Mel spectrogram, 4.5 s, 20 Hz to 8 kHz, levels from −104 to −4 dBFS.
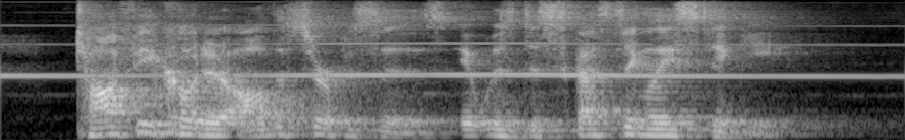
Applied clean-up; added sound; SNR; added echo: none; Wind instrument, woodwind instrument; 11 dB; reverberation time 0.8 s.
